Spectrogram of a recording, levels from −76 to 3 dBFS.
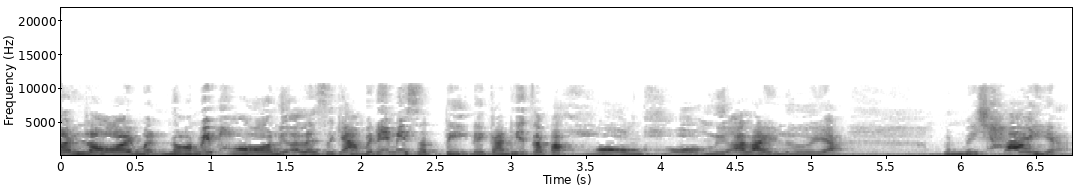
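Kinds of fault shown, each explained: Vorbis compression: The speech sounds hissy and grainy throughout, with a gritty, roughened edge on voiced sounds, smeared consonant attacks, and nothing at all above 10.6 kHz. This is likely heavy Vorbis coding at a low rate, which fits somewhere near 30 kbps. The encoder cuts the top band away and quantises the remaining treble so coarsely that fine detail turns into noise of similar energy, leaving sizzle where clean high frequencies should be.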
